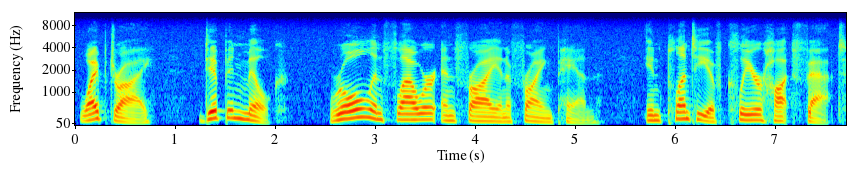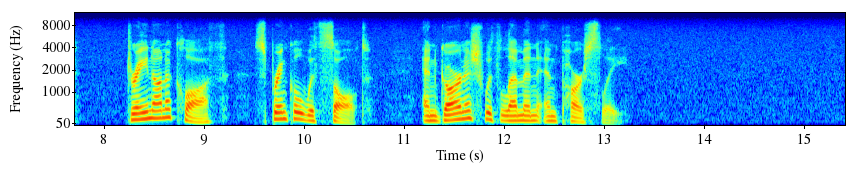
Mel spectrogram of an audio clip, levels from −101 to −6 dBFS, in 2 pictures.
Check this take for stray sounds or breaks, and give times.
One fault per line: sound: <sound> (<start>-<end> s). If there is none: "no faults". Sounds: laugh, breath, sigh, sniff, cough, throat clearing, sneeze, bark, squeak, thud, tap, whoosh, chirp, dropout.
no faults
